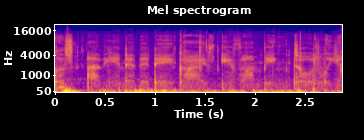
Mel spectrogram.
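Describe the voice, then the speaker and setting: A woman whispers at a moderate pace while noticeable background noise plays behind her. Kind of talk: ASMR whispered true crime ramble; casual talk to camera, discussion. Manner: whispered, soft-spoken.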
